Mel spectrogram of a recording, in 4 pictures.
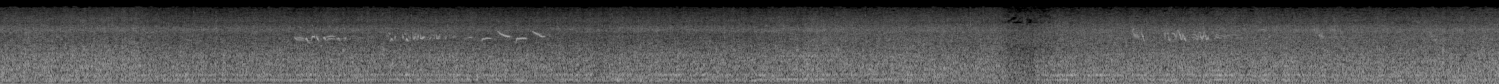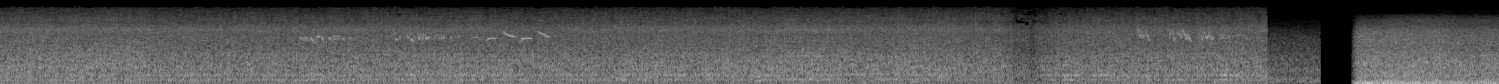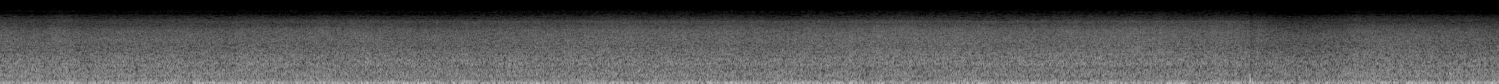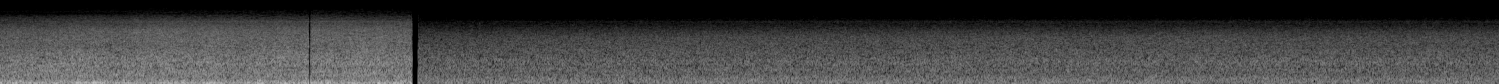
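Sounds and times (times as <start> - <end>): waterfall rushing: 8.2 - 25.4.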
